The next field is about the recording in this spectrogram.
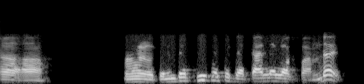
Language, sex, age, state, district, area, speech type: Assamese, male, 30-45, Assam, Nagaon, rural, conversation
